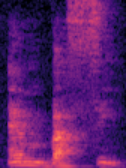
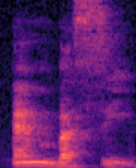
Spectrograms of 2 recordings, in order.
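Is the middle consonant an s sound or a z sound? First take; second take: s sound; s sound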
